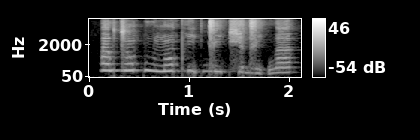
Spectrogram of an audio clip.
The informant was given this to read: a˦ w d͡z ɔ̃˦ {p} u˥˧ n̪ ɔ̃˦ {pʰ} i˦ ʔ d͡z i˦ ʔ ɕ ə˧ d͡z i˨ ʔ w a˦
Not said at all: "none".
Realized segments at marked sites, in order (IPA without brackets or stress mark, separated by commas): p, pʰ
